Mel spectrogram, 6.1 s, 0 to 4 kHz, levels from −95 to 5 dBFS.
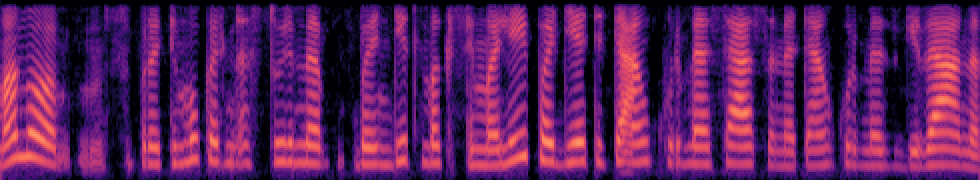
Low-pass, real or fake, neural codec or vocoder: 3.6 kHz; fake; codec, 16 kHz, 4 kbps, FunCodec, trained on LibriTTS, 50 frames a second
